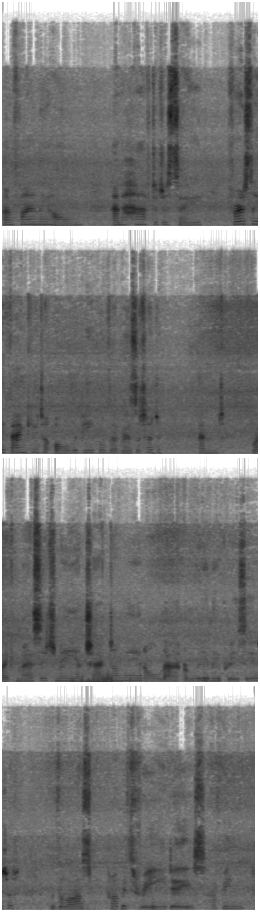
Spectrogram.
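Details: Woman with long-standing chronic illness, dystonia, tics and seizures, speaking through lockjaw with a transient accent that appears after seizures and comes and goes; foreign accent syndrome.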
